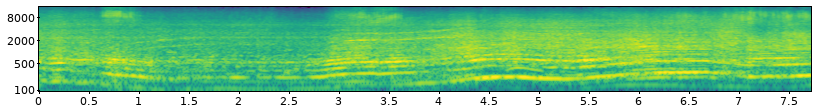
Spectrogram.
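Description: Small hatchback race car's engine revving hard through a slalom course, the pitch rising and falling every second or two as the driver accelerates and lifts between the cones.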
